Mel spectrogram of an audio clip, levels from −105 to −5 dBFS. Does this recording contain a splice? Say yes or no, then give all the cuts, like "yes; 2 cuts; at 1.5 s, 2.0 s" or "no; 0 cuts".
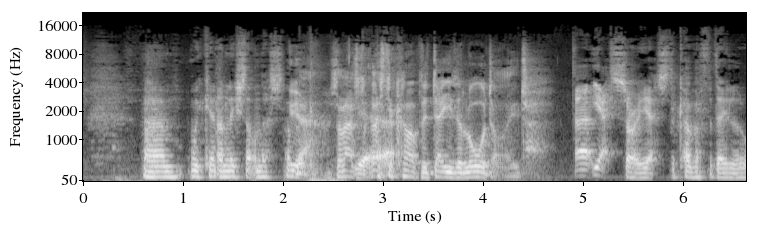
yes; 3 cuts; at 1.3 s, 2.0 s, 3.3 s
